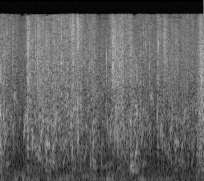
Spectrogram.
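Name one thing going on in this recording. Heavy rain pours down.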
